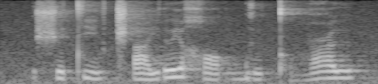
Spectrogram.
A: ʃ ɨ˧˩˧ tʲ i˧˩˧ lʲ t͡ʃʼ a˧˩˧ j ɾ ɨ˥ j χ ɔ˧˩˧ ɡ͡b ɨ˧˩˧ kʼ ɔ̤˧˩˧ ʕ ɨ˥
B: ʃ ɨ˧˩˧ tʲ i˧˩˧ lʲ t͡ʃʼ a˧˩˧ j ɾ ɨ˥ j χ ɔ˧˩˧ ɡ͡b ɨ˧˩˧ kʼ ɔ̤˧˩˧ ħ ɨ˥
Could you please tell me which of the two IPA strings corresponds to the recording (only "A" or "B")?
A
